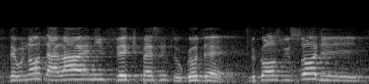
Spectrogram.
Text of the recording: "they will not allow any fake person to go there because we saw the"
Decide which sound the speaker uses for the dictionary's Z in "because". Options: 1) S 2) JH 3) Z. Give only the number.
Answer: 1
